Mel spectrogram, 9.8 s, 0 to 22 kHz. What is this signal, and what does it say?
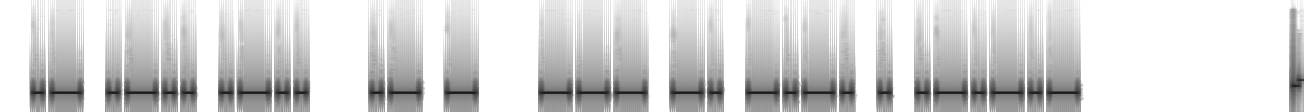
Morse code, heard as a keyed tone, about 17 wpm, 700 Hz. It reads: ALL AT ONCE.
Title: Sentences from Top 1000 Words - Review Part 5 - 17wpm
